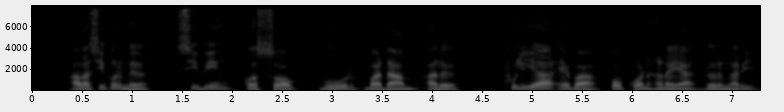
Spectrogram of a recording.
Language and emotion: Bodo, neutral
